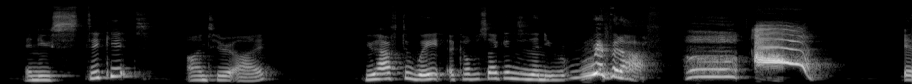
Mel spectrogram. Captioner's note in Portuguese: Gritos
